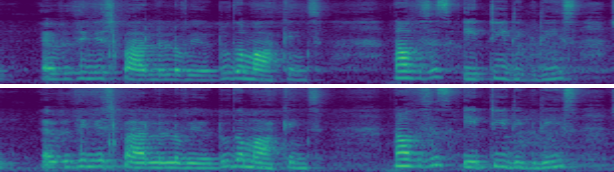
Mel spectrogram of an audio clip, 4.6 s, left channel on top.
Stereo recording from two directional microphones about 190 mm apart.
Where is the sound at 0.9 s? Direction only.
25° left (ahead or behind).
